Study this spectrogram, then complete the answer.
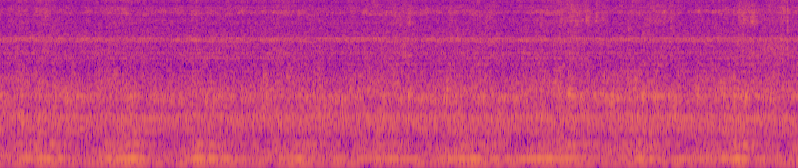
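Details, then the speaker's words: Fisher & Paykel Smart Drive washer, after lid locks: steady low motor hum with soft spray hiss, no knocks or grinding; normal, quieter spray rinse spin. "that's going to be a bit quieter on the spin so once again it's clicking for the deadlock lit is now locked and so it's going to go into the spray"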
